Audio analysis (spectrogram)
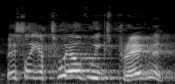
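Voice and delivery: can't believe what he's reading; incredulous. Real, not acted.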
